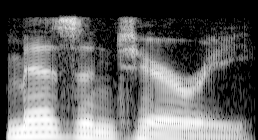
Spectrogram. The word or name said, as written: mesentery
